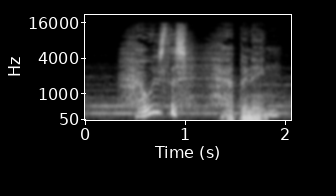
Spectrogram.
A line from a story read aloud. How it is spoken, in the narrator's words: I murmured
